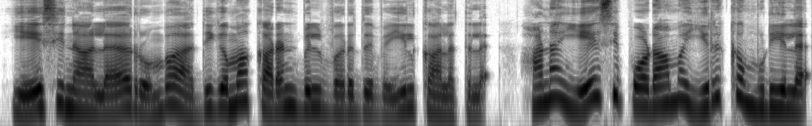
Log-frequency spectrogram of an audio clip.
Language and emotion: Tamil, sad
